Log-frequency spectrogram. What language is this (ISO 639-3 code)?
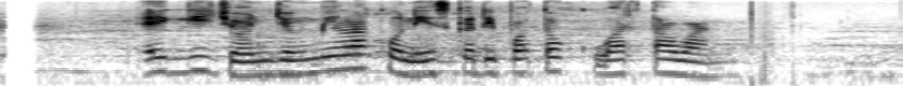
sun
